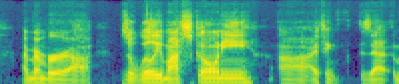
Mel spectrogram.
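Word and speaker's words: Mosconi: So I remember was it Willie Moscone?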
